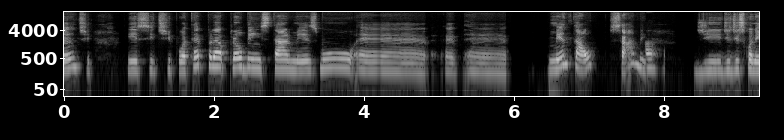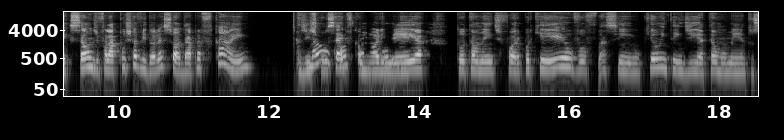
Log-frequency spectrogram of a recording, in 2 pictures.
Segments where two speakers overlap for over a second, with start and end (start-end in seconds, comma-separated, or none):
12.5-13.9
